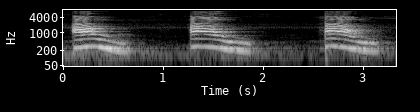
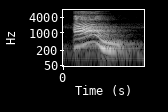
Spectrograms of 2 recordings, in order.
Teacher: oh and uh they join together and they make the sound okay open your mouth wide and say ow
